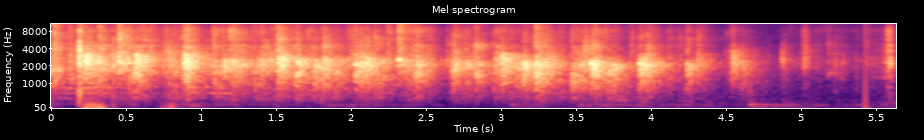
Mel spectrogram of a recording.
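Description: A crowd applauds steadily, many hands clapping in a dense, even wash of sound that holds for several seconds before thinning slightly at the end, with a few sharper individual claps.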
